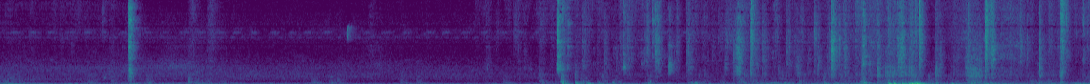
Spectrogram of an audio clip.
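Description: Someone moving about inside a small cargo-trailer camper: a single sharp click about two seconds in, then from about eight seconds in a run of knocks and clicks, with heavy low thumps on the trailer floor near the end.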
